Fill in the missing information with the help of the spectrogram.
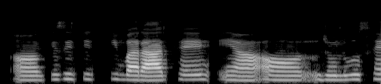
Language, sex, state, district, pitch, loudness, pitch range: Hindi, female, Chandigarh, Chandigarh, 215 Hz, -19 LUFS, 200-230 Hz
